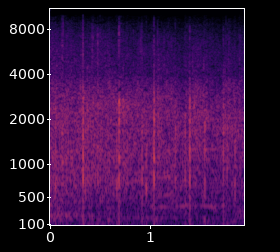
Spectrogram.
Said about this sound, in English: Let's give our young, uh, young uh, youth choir a hand clap. Praise his name. Thank you.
